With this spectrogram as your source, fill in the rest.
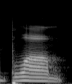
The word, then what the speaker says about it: Blum: guy how do you how do you say this guy's name Bloom he's like it's Blum okay do we do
